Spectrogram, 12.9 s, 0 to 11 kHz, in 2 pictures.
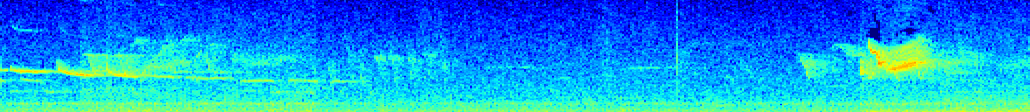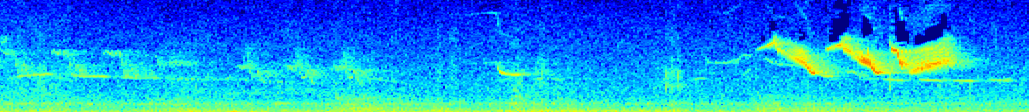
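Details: Blue-and-white flycatcher pair perched together with beaks full of green caterpillars as the chicks fledge, late May 2020, Shuhogahara, Kobe, Japan. Sparse high chirps, with two brief bursts of sharp notes near six and twelve seconds over steady background hum.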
